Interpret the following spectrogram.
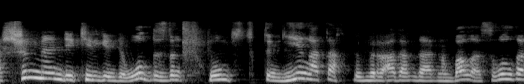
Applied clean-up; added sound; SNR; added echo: neural mask model DeepFilterNet 3.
